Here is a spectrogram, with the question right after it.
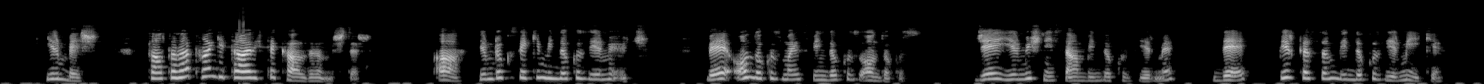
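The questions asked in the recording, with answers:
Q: Saltanat hangi tarihte kaldırılmıştır?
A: D: 1 Kasım 1922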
